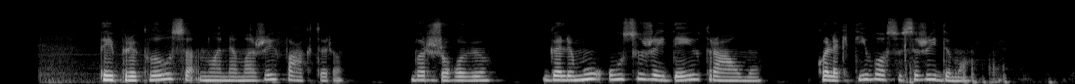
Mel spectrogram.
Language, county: Lithuanian, Kaunas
